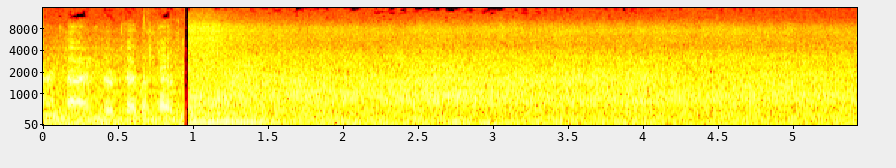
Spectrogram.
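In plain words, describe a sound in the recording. A jet airliner taxis past with its engines humming.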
